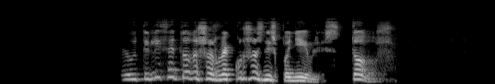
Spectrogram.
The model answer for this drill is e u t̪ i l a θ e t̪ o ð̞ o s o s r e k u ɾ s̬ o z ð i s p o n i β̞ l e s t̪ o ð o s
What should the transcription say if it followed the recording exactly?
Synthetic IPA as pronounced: e u t̪ i l i θ e t̪ o ð̞ o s o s r e k u ɾ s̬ o z ð i s p o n i β̞ l e s t̪ o ð o s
